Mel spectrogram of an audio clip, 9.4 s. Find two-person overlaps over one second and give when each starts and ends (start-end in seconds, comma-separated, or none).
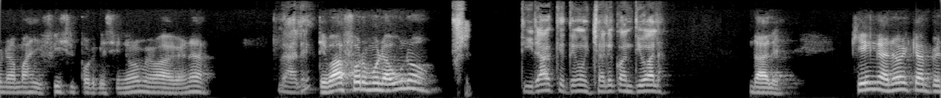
none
